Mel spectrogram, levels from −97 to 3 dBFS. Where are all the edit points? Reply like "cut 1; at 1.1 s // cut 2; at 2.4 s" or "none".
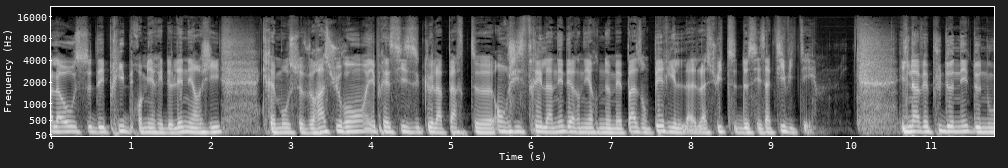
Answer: cut 1; at 1.0 s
